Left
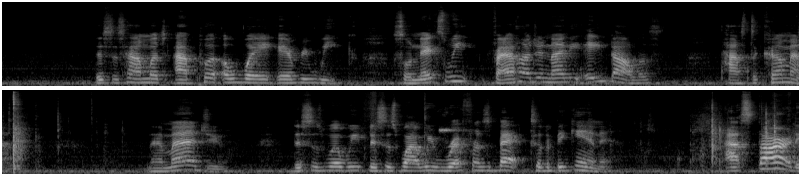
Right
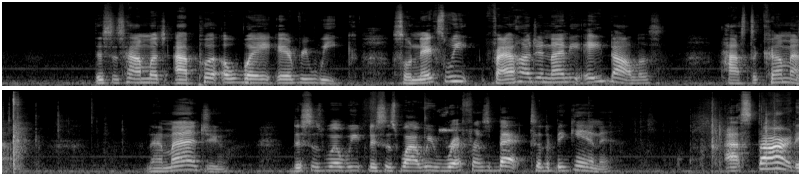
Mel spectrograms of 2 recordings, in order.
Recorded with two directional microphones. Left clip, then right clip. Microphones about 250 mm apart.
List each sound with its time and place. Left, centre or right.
0.9 s speech: right
9.4 s a man's voice: right
15.2 s a man's voice: right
